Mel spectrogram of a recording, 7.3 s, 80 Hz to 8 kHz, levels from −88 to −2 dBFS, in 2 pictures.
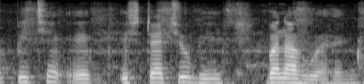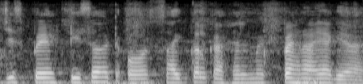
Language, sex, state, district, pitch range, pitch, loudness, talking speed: Hindi, male, Uttar Pradesh, Lucknow, 140-160 Hz, 150 Hz, -22 LUFS, 140 wpm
